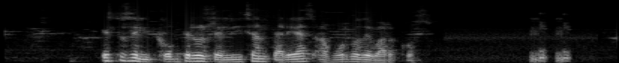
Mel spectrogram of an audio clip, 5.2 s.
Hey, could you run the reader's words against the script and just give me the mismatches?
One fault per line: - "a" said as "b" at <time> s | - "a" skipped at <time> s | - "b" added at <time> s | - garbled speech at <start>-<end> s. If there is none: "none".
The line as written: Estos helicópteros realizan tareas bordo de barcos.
- "a" added at 2.6 s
